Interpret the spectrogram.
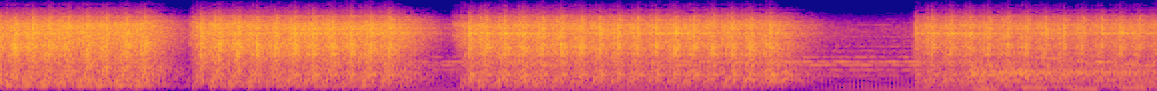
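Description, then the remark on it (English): A minigun, fired by the big guy in an advert for Discount Mercenary Warehouse, roars in long, continuous bursts, a dense buzzing rattle of rapid-fire shots with brief pauses between volleys and a mechanical whir as it spins down near the end. “You want the big guy with minigun to shoot things?”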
